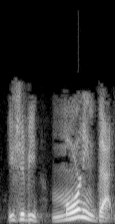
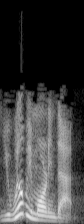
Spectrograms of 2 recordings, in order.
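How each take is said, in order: First: "mourning" lifted and leaned on; stress on mourning. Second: "will" pitched up and punched; stress on will. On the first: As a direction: press on the word "mourning". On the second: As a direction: hit "will" hard, then fall away. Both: Real, not acted. Corrects himself from should to will.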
